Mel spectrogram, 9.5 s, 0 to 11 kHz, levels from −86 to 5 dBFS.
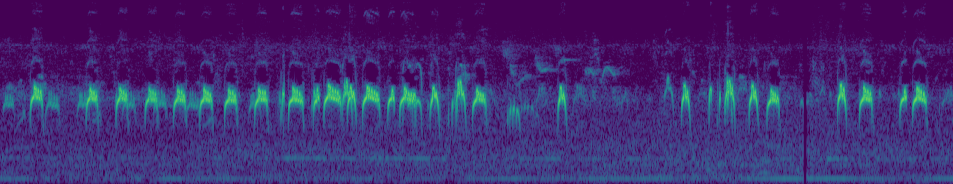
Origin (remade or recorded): recorded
